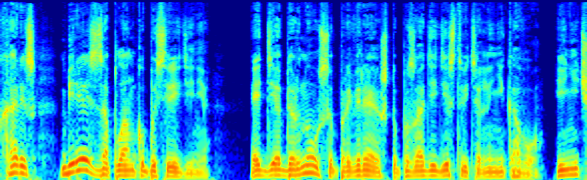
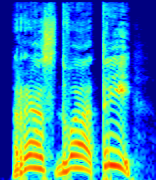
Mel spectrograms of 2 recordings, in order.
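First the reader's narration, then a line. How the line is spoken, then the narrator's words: Exclaiming. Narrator (Russian): воскликнул Харрис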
